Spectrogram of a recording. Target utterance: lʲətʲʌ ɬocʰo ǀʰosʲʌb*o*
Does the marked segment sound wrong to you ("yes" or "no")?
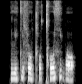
yes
